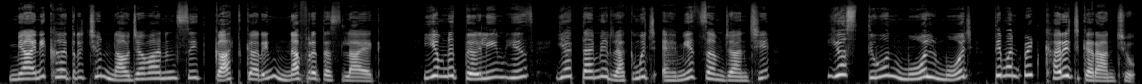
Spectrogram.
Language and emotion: Kashmiri, disgusted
